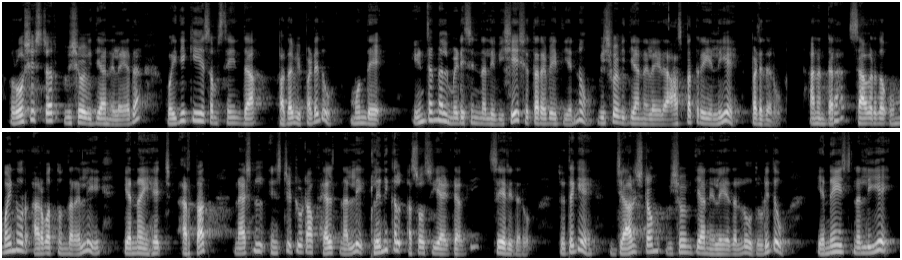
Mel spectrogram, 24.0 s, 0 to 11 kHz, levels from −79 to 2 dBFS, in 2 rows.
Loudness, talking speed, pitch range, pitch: -22 LUFS, 95 wpm, 130-190 Hz, 145 Hz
